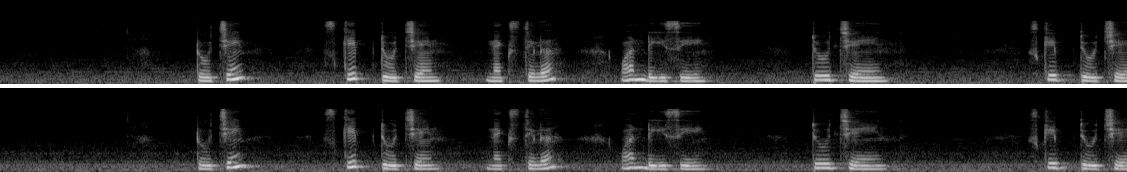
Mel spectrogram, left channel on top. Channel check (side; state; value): both; normal; correlation 0.41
